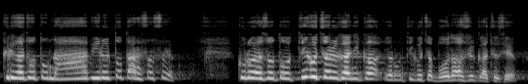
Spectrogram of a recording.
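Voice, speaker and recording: A man's voice: extremely high pitch, animated, fast, slightly rough. A man preaching a sermon as pastor, telling a story and asking the congregation questions. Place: church sanctuary. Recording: echoey church hall with long reverb.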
